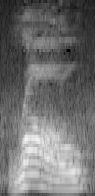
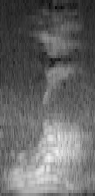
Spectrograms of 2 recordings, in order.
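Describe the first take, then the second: First: The word ends with an added L sound. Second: The word ends in a plain vowel, no L. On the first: The speaker calls it wrong. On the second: The speaker calls it right. "Like R-A-W"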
